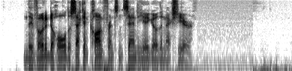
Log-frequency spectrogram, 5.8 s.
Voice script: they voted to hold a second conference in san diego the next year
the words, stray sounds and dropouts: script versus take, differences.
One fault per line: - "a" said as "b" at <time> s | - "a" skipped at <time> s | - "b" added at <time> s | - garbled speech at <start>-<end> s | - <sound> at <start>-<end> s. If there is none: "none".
none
